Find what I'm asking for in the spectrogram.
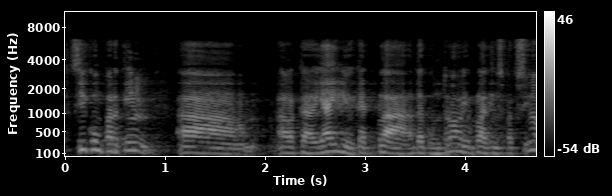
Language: Catalan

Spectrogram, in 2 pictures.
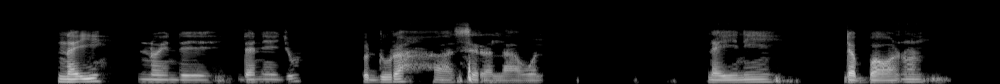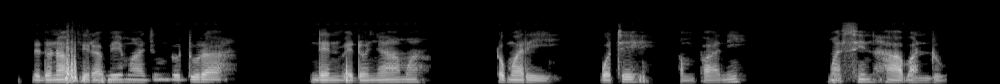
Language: Fula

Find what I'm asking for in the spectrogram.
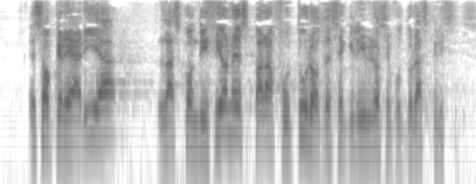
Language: Spanish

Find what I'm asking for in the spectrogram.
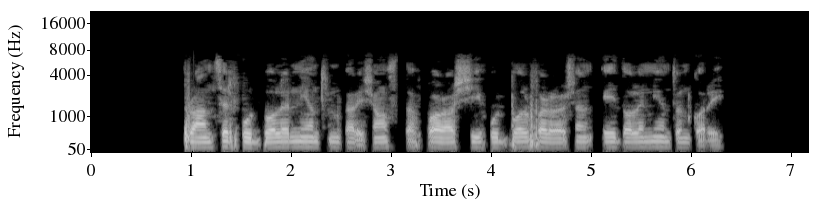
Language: Bangla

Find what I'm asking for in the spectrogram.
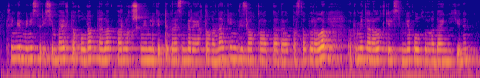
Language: Kazakh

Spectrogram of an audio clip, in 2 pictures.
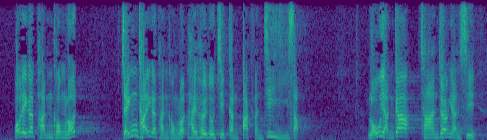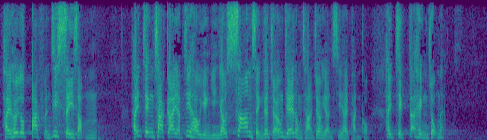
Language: Cantonese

